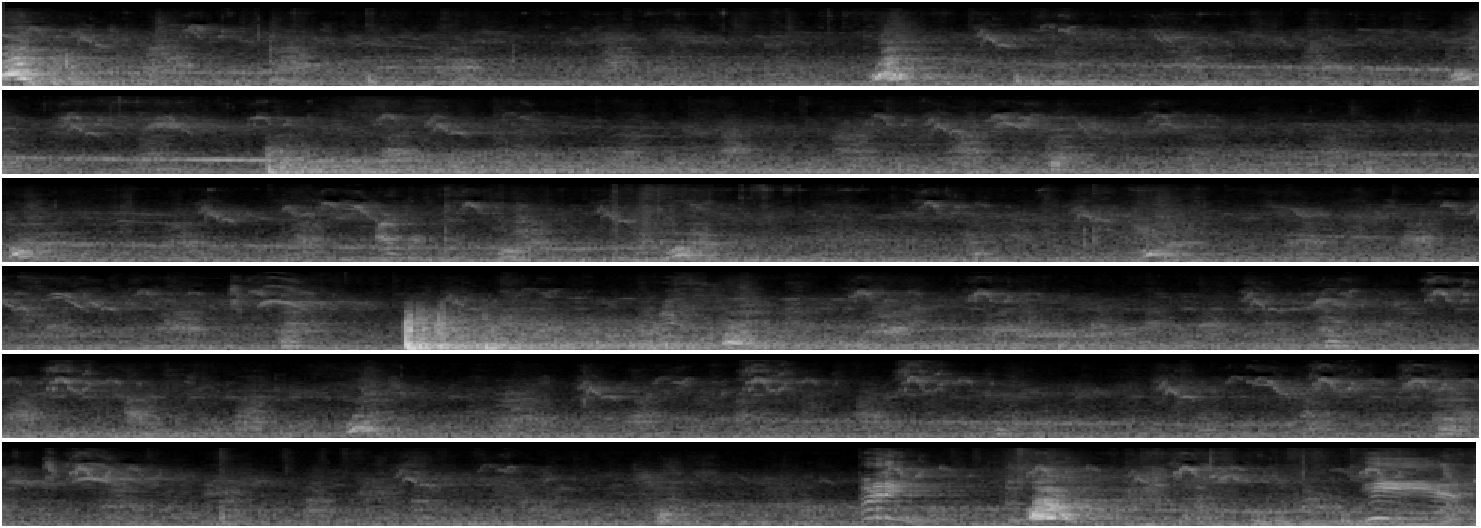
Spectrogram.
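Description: A dog barking now and then: a few separate short barks, the loudest about halfway through.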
